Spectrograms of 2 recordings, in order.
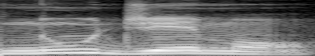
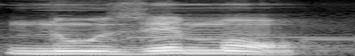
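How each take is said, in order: First: The middle consonant is a hard J sound. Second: The middle consonant is a soft Z sound. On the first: The speaker calls it wrong. "it is written as Nujemo" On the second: The speaker calls it right. "kindly make it a J bit Z. It will sound as Nuzemo"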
